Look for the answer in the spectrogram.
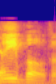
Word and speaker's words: Lebold: Lebold, okay.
